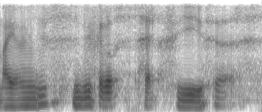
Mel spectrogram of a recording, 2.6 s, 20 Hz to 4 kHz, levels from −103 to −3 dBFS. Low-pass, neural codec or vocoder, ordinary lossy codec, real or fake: 3.6 kHz; codec, 16 kHz in and 24 kHz out, 0.4 kbps, LongCat-Audio-Codec, four codebook decoder; none; fake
